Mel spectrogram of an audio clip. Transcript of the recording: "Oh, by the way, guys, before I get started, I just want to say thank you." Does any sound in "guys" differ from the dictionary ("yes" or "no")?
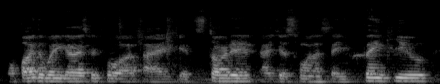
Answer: no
